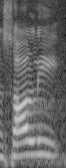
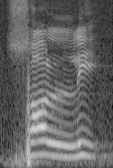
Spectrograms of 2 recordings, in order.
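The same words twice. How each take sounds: First: The L sound is short and single. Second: The L sound is doubled and held. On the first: The speaker calls it wrong. "jangan sholli. Kalau sholli itu adanya si Soleh" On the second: The speaker calls it right. "tasdidnya sholli ... di atas huruf lam"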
